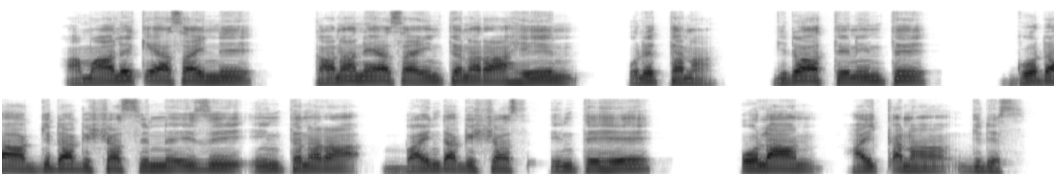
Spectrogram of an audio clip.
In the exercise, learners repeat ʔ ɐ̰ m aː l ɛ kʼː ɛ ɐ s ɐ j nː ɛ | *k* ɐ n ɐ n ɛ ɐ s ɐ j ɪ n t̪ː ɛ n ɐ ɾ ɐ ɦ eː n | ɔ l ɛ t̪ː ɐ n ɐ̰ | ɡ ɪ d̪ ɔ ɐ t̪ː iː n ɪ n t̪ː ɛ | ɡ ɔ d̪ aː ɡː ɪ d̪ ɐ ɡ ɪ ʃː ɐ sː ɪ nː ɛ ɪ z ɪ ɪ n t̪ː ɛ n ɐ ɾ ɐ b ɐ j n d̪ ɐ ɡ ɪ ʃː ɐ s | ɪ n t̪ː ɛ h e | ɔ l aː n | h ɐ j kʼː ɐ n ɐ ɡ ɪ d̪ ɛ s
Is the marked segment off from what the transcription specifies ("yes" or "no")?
no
